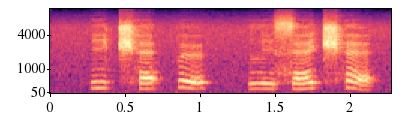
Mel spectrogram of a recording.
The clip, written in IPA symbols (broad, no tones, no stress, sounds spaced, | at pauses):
i t͡ʃʰ ɛ ʔ p ø | l i s ɛ t͡ʃʰ ɛ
